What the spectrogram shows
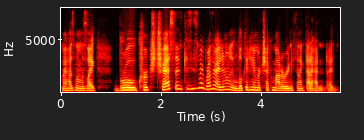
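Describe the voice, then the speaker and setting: A woman's voice: medium pitch, animated, very fast, a bit bright, dry recording. A woman from the Bay Area telling rambling personal stories on a casual livestream, blunt and profane. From San Francisco Bay Area. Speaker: livestream host.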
